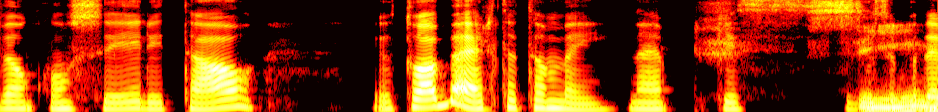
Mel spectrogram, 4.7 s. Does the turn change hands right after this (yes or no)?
yes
